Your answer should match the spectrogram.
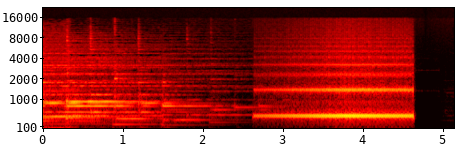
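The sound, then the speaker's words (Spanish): A rapid series of electronic dial tones beeps out at varying pitches as a call is placed to Jorge's mobile phone, then a long steady call tone sounds for about two seconds before cutting off abruptly, unanswered. No voices. “Intenta llamar ahora al celular de Jorge, sin éxito.”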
